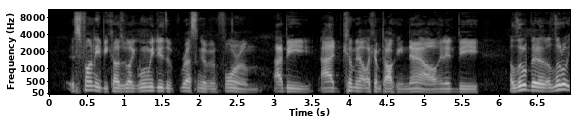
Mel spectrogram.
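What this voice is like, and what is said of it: Mild Southern US accent. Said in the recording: “You can tell I got a North Carolina accent or that little Southern accent, but it's not like, hey y'all.”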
